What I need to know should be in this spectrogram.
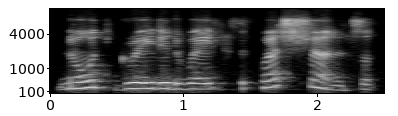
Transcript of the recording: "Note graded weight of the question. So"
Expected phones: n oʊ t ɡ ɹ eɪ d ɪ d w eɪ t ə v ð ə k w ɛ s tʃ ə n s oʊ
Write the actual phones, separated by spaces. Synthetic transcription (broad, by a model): n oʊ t ɡ ɹ eɪ d ɪ d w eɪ ə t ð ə k w ɛ s tʃ ə n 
